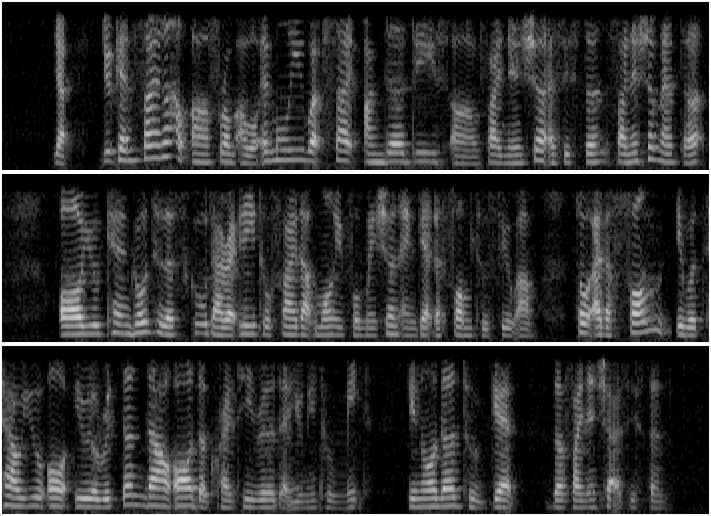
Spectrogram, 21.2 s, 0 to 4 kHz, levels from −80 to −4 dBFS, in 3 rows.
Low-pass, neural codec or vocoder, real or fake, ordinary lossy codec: 3.6 kHz; codec, 16 kHz, 0.8 kbps, ZipCodec; fake; Opus, 24 kbps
